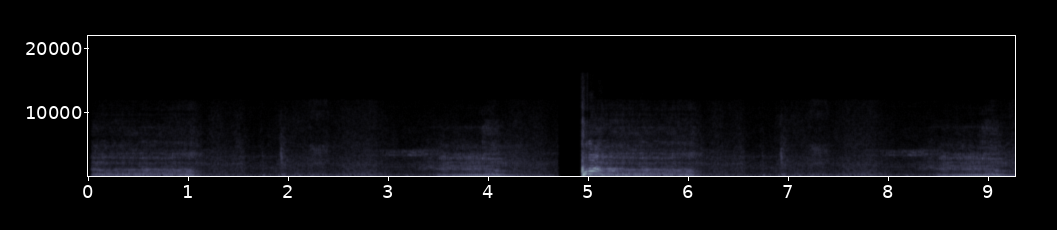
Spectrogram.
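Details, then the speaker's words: Very loud, low, rough rumbling snores on slow breaths, with one sudden loud noise in the middle; heavy snoring so loud it seems impossible the sleeper does not wake. "des ronflements à faire réveiller michael jackson ça c'est s'est jamais vu ça de ma vie"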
